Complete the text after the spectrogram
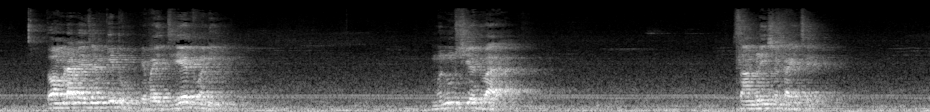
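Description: A young man speaks calmly and clearly nearby.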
